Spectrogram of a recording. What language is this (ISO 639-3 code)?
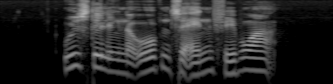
dan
